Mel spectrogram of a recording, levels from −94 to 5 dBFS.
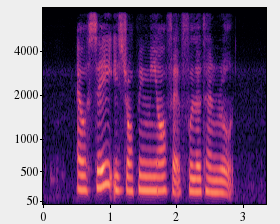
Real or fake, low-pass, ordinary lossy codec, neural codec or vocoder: fake; 7.2 kHz; none; codec, 16 kHz in and 24 kHz out, 1 kbps, XY-Tokenizer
